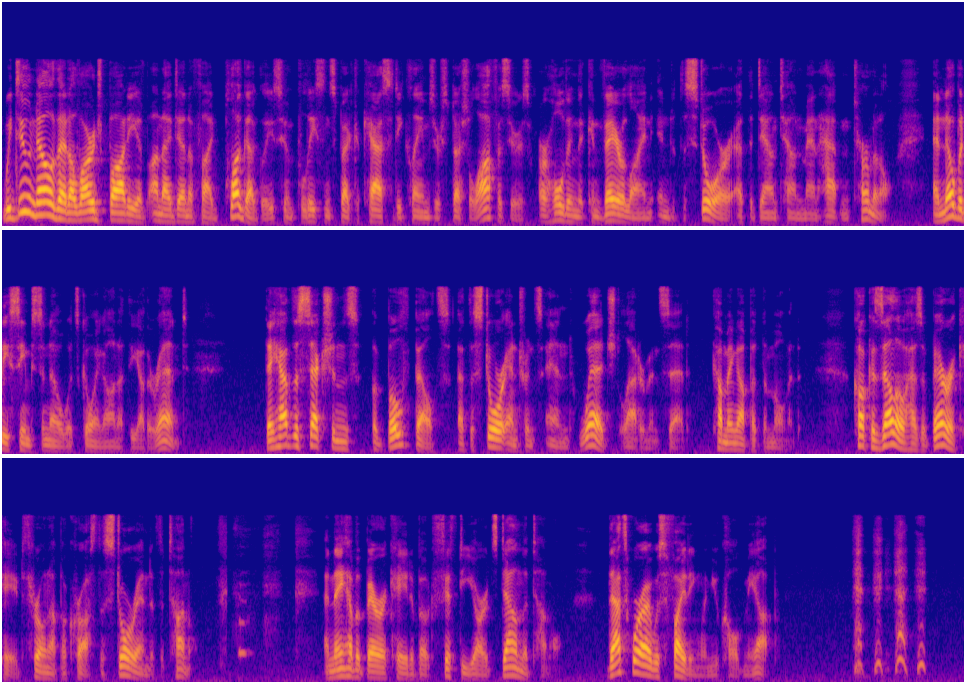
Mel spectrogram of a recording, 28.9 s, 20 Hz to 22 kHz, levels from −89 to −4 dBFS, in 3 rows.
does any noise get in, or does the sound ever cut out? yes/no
yes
